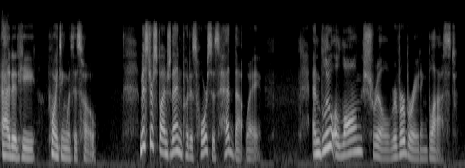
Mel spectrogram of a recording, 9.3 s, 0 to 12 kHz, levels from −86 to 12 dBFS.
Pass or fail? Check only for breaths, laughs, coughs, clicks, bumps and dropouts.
pass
